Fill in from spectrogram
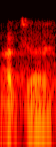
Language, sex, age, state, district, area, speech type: Bodo, male, 45-60, Assam, Chirang, urban, conversation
